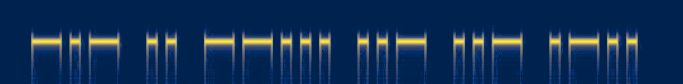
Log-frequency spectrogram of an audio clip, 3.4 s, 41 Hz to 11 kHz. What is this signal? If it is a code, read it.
Morse code, heard as a keyed tone, about 25 wpm, 700 Hz. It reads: KI7UUL
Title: USA Callsign DE Callsign 25wpm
